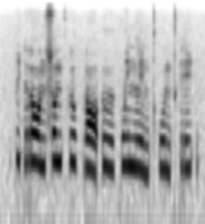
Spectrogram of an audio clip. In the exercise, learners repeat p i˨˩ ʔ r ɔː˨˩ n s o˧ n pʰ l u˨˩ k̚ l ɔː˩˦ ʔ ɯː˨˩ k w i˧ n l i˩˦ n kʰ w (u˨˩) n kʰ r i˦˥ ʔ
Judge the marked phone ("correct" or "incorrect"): correct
